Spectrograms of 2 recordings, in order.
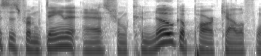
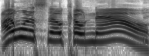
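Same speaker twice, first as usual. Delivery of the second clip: shrill, booming, very loud, drawn-out bratty yell; 12 semitones higher, 15 dB louder than usual. Retelling a woman's outburst, speaker is imitating someone yelling. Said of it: "she's yelling, like".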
